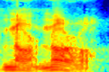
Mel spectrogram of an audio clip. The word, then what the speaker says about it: Ngorongoro: Yeah, to make it easy to pronounce, I divide it in two and call it Ngoro, and the locals call it Noro, like that.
